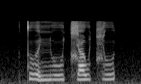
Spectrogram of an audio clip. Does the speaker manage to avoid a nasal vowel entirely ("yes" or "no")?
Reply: yes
